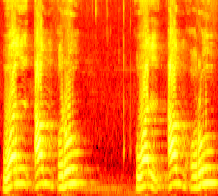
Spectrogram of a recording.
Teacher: وَالْأَمْرُ پڑھیں گے تو میم میں کلکلا ہو جائے گا، تو میم میں کلکلا نہیں کرنا بلکہ میم کو ساکن ہی رکھنا ہے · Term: میم ساکن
